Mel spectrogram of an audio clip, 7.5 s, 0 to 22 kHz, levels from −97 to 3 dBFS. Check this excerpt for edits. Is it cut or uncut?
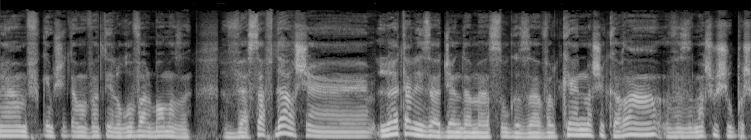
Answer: cut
